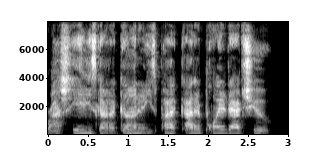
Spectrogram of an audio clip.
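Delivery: mock very high, frightened, urgent, freaked-out voice. Retelling cops pointing guns at them, the speaker imitates a friend sounding freaked out. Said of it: "the sound in his voice, like he was like freaked out".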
